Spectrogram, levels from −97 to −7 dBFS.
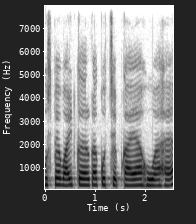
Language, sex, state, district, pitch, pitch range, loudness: Hindi, female, Jharkhand, Garhwa, 265 Hz, 255-275 Hz, -13 LUFS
